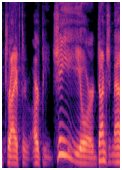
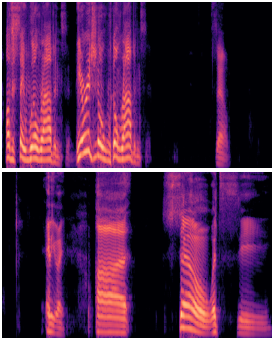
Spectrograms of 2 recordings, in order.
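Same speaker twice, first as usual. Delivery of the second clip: ordinary talk, nothing marked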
